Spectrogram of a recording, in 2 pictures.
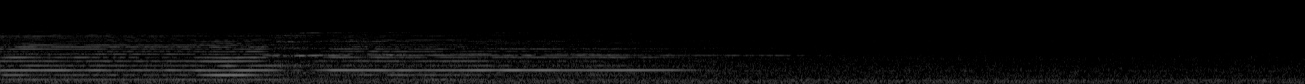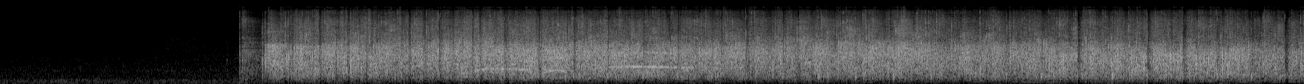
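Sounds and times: audience applause: 15.4 - 26.0.

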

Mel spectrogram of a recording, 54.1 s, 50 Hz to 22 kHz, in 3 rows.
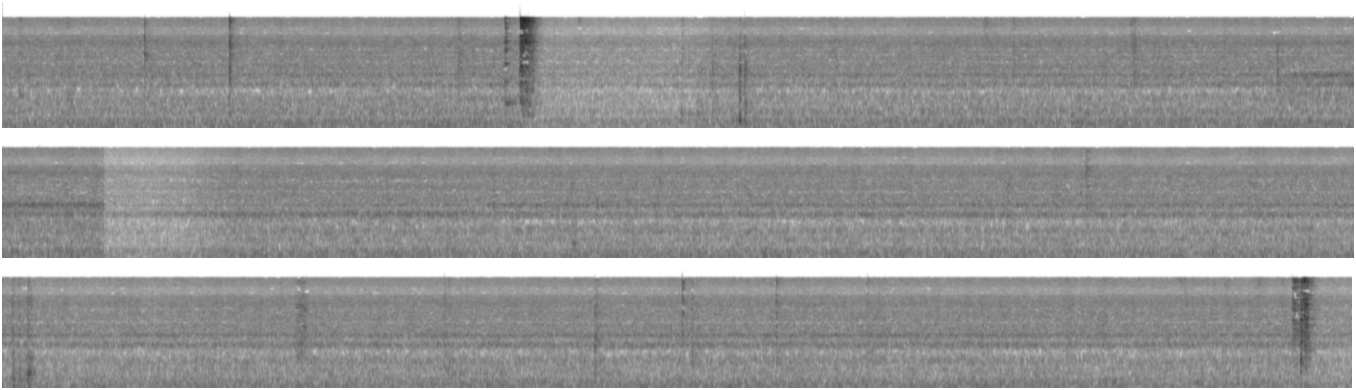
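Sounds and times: kitchen hum: 0.0 - 54.0.

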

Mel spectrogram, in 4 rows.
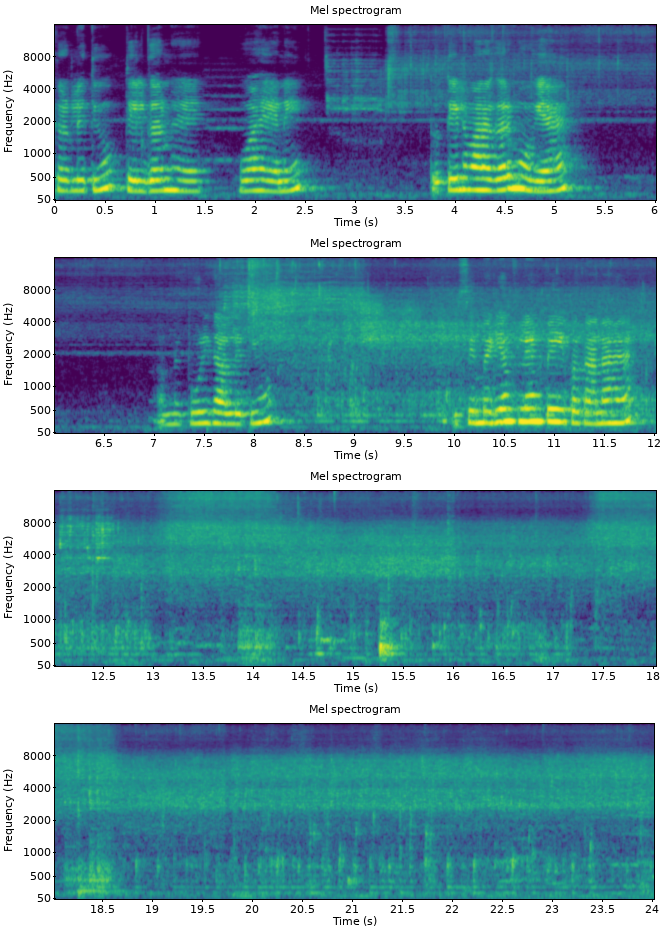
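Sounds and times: food deep-frying in oil: 2.7 - 24.0.

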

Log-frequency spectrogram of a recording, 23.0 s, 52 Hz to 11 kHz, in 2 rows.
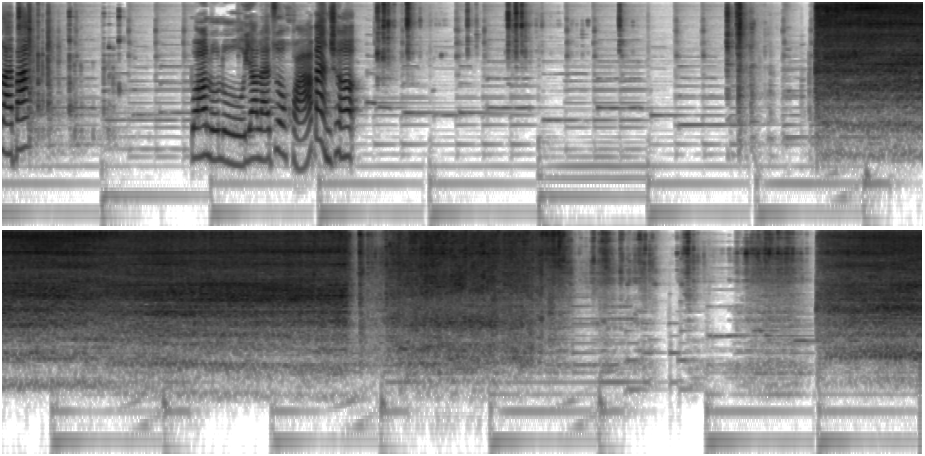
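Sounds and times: light children's music: 0.0 - 23.0
plastic toy track rattling: 0.3 - 1.1, 10.2 - 23.0
toy motor whirring: 10.2 - 23.0.

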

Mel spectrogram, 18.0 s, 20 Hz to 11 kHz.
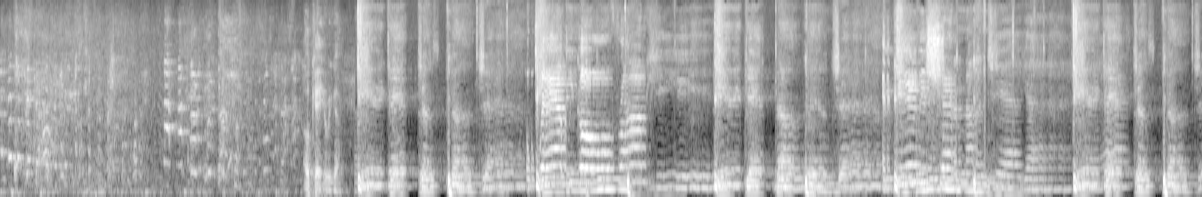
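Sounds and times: beatboxed percussion hits: 5.3 - 9.7, 10.7 - 18.0
man singing a cappella: 5.3 - 18.0.

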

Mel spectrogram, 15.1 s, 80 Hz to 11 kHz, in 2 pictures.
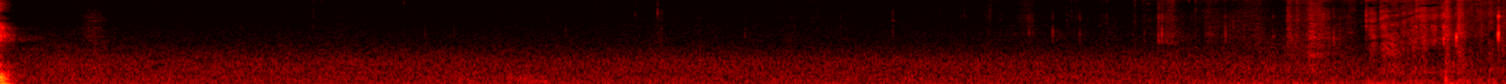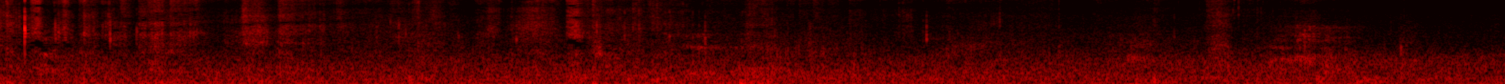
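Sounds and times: footsteps crunching on snow: 5.6 - 14.0.

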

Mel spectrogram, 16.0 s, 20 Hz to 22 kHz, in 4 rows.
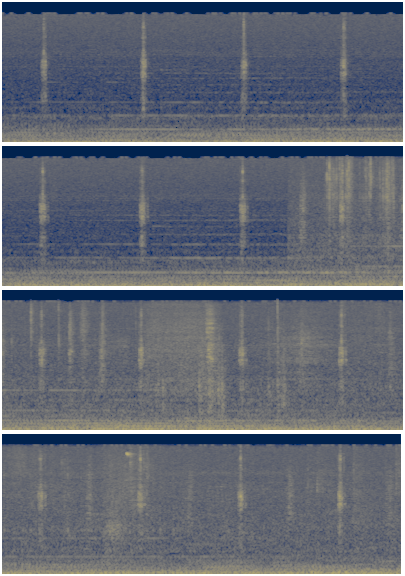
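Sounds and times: low rumble: 0.0 - 16.0.

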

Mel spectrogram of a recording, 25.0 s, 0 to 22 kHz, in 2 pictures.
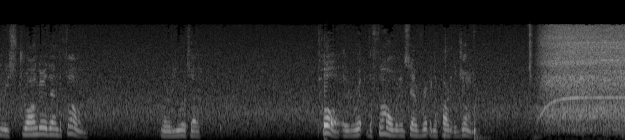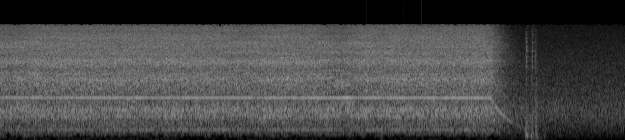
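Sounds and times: hair dryer blowing: 10.6 - 23.4
motor whine: 10.6 - 23.4.

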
